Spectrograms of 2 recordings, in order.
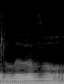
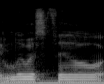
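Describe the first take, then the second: First: The word ends with a reduced 'vol' sound. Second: The word ends with a full 'ville' sound. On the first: "it's like the Vol part" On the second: "They don't say Ville"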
